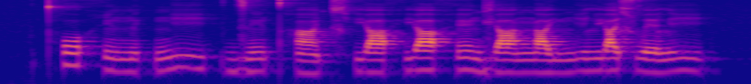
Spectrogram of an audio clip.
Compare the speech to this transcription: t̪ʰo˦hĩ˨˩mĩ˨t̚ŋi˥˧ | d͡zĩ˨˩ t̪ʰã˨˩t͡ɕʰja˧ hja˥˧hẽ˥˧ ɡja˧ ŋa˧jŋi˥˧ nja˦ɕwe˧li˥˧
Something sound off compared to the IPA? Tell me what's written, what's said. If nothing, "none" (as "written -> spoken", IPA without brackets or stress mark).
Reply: n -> l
